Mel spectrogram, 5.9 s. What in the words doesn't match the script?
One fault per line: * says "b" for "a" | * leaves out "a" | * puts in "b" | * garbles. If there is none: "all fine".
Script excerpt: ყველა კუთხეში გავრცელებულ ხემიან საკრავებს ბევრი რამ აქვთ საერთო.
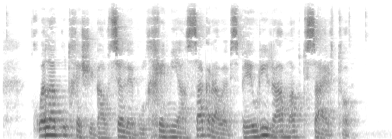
all fine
